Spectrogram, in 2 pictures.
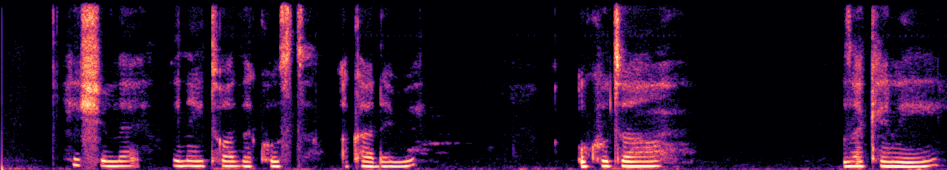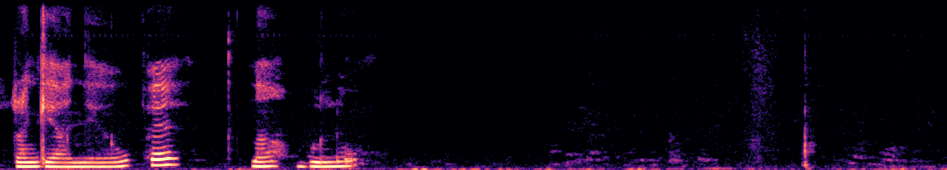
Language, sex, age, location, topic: Swahili, female, 18-24, Mombasa, education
